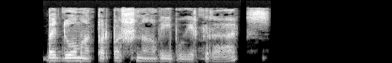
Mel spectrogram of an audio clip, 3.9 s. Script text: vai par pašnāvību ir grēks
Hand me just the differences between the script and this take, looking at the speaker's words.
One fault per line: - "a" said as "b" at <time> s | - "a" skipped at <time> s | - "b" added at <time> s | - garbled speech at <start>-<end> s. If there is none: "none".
- "domāt" added at 0.7 s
